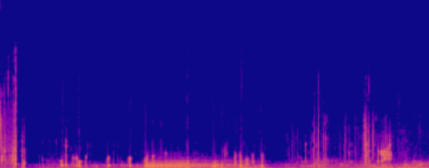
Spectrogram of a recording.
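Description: Water sloshing, splashing and gurgling around a camera held at the water's surface under a dock, with irregular splashes and a louder spell of bubbling about a second and a half in.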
